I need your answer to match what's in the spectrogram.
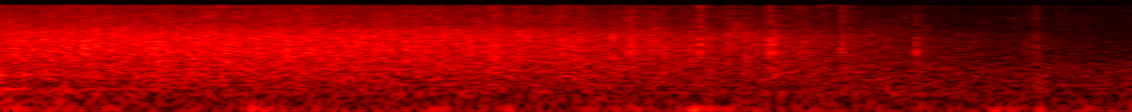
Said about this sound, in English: If you'll clap your hands one more time as you're seated.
